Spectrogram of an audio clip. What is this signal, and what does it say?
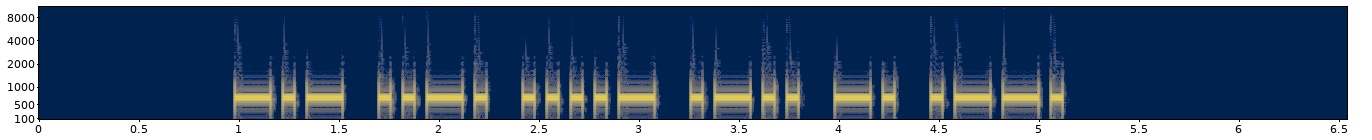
Morse code, heard as a keyed tone, about 20 wpm, 700 Hz. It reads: KF4LNP
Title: USA Call Signs - 6 Characters - Repeated 3x - 20wpm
